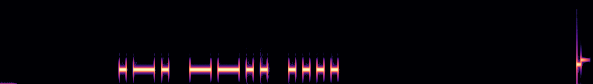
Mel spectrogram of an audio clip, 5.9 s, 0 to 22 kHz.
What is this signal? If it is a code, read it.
Morse code, heard as a keyed tone, about 17 wpm, 700 Hz. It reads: RZH
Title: USA Call Sign Postfixes - 3 Letters 17wpm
